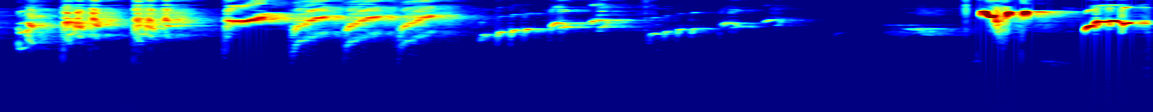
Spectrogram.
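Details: {'caption': 'Oriental magpie-robin mimicking lovebird, canary and prinia: a quick scratchy chatter, a series of slurred whistles stepping downward, a short silence, then two shrill, squeaky, abrupt notes.'}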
